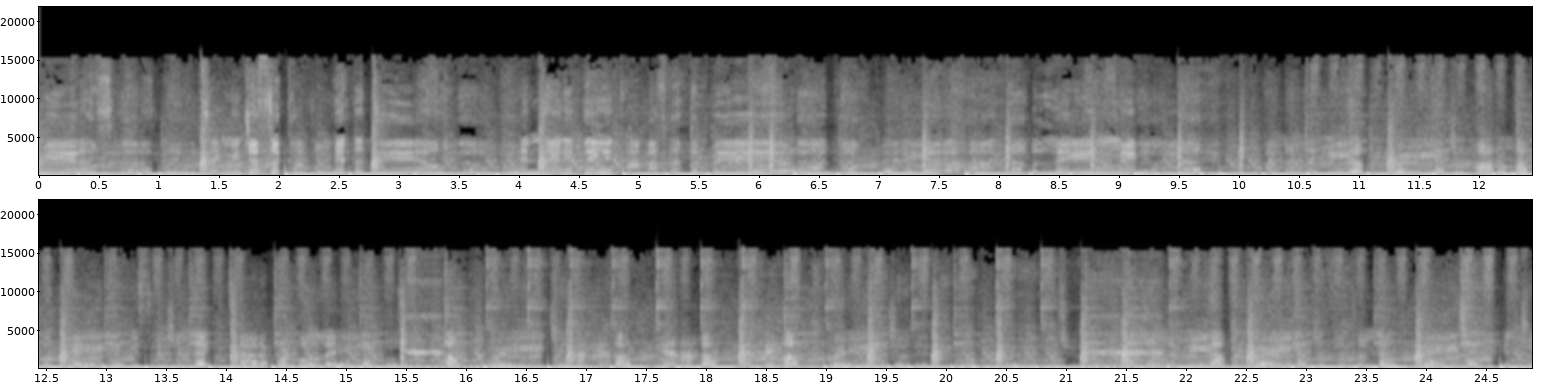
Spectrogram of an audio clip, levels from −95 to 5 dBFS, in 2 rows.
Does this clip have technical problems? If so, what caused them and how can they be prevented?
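No, there are no technical problems to point to in this clip. Nothing in it calls for a cause or a preventive step.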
